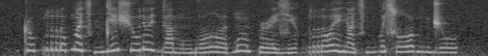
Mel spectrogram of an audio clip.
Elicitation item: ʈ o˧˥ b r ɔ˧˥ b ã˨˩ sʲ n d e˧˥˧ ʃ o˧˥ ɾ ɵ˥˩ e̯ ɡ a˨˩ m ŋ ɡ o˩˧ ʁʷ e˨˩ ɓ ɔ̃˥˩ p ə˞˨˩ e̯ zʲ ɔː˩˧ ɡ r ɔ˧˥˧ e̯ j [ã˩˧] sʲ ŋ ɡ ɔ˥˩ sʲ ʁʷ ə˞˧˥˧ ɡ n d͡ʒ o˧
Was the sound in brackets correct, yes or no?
yes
